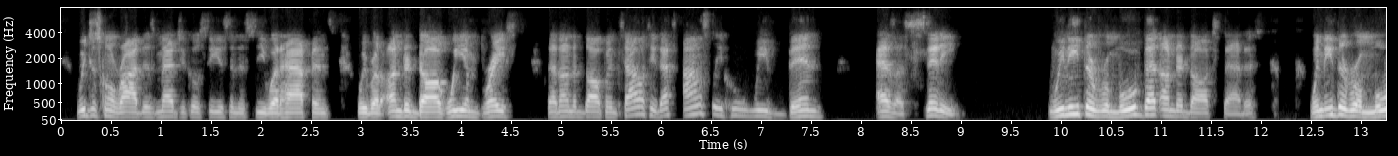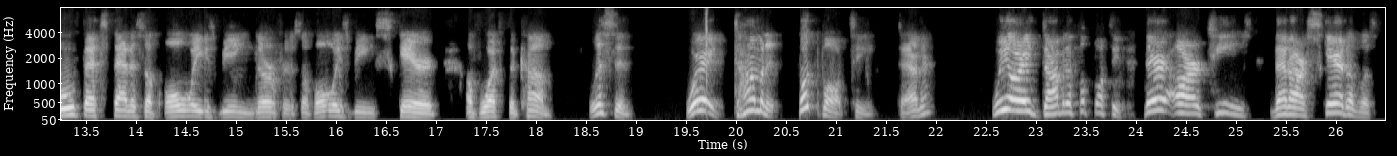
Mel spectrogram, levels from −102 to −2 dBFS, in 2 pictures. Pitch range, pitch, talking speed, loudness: 130-180 Hz, 140 Hz, 165 wpm, -24 LUFS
